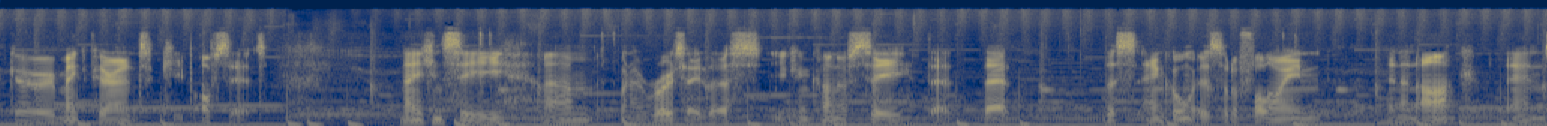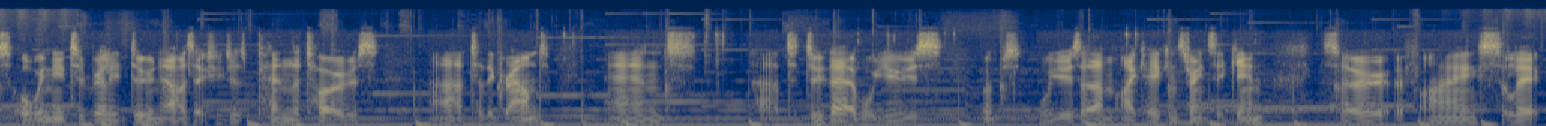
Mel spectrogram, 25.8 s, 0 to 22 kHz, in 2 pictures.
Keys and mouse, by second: 2.5 click, 3.9 Tab, 5.0 r, 10.6 r, 17.5 r, 18.7 alt+r, 19.6-20.0 middle drag, 20.4-20.7 shift+middle drag, 22.2 Tab, 22.9 middle click.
